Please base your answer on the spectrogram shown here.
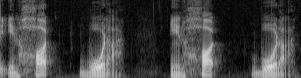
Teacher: So that's where in the word hot, because the following word water starts with a consonant sound, w, or a semi-vowel, I guess, w, and not a normal vowel, the T can be muted. So instead of saying hot, you can say hot, hot.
